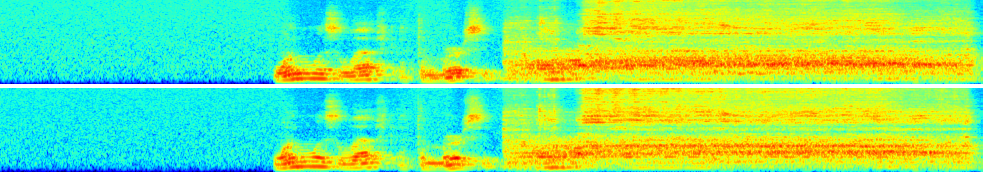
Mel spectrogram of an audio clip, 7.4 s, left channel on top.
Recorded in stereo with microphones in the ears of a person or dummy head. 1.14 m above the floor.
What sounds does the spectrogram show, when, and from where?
2.1 s a man speaking: 40° right (ahead or behind), 1.1 m
3.8 s a sliding door: 40° right (ahead or behind), 1.2 m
